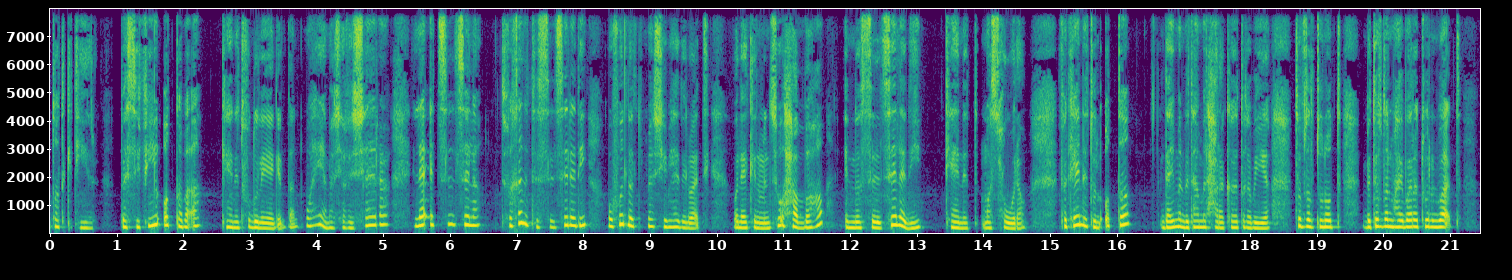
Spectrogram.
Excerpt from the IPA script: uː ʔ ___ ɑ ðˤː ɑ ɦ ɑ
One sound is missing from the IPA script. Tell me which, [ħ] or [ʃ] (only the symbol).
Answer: ħ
